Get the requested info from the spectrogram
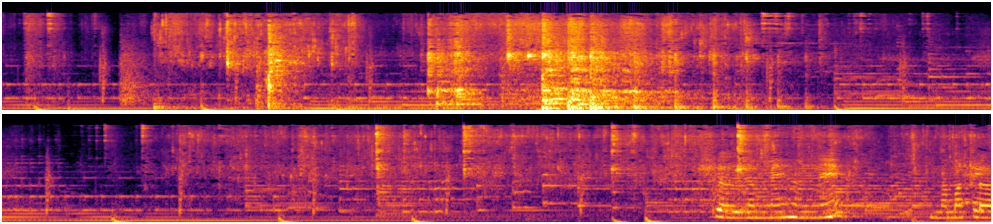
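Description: Kitchen handling sounds at a stainless-steel sink: a polythene bag crinkling and rustling loudest between about two and five seconds in, and a steel bowl knocking and clinking several times, over steady background music.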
